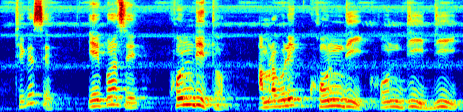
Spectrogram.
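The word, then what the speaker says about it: খণ্ড ত: অন্তস্থ অ অন্তস্থ অ ঠিক আছে এরপর আছে খন্ডিত আমরা বলি খন্ডি খন্ডি ই সাউন্ড করি আমরা কিন্তু না খন্ডিত না এটাকে বলতে হবে খন্ডত ওকে খন্ডত এইযে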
